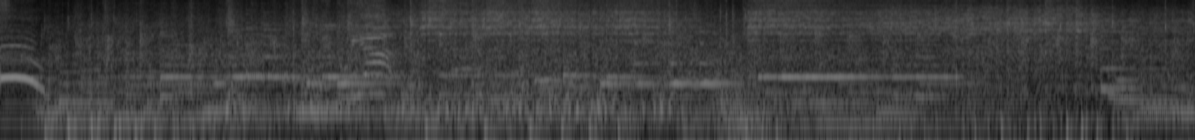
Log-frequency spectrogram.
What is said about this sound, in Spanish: Yo, vamos a empezar con un aplauso a Dios.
